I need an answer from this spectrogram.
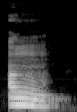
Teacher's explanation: और अनुनासिक जिसपे चंद्रबिंदु लग जाता है, उन वर्णों का उच्चारण कर, जैसे आप बोले अंग, अंग बोल रहे हैं तो आपके मुंह से और नाक से दोनों से हवा निकल रहा है।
